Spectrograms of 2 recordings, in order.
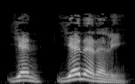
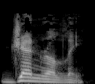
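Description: First: The word is said with four full syllables. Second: The word is said with three syllables. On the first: The speaker calls it wrong. "notice we don't say generally. No" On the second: The speaker calls it right. "Three syllables"

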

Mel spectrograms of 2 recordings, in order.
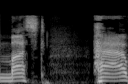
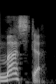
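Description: First: Both words are said fully and separately. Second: The words blend into one reduced word. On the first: The speaker calls it wrong. "we don't normally say must have" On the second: The speaker calls it right. "We say musta"

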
